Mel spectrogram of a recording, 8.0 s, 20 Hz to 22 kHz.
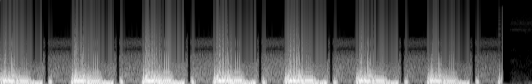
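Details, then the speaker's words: Aortic regurgitation: regular heartbeat about 56 a minute, each beat followed by a soft blowing sound after S2, an early diastolic murmur from abnormal closure of the aortic valve. "यामध्ये early डायस्टॉलीमध्ये टर असा आवाज ऐकू येतो S2 नंतर. त्यामुळे याला early diastolic murmur असं म्हटलं जातं."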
